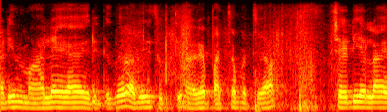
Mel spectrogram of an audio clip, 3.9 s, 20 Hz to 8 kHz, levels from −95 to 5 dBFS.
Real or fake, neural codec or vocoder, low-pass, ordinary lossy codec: real; none; 7.2 kHz; Opus, 32 kbps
